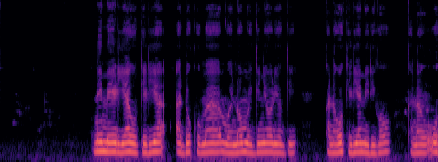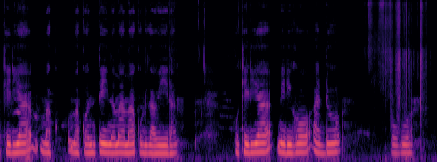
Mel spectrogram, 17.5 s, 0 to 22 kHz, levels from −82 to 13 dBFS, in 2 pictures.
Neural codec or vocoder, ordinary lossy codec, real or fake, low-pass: none; none; real; none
